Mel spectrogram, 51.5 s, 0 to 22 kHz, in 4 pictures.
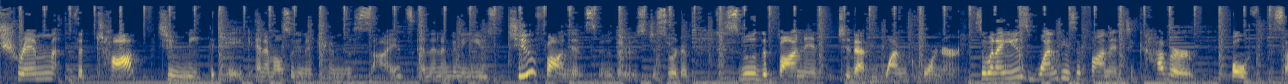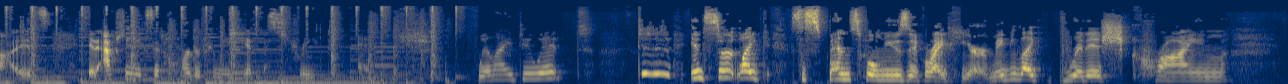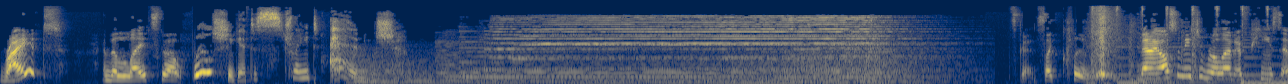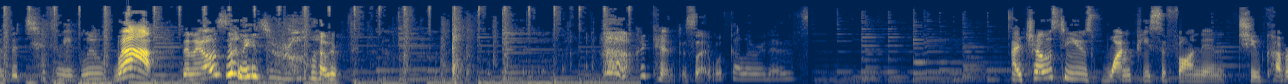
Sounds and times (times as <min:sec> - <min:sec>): Speech: 0:00.0 - 0:16.6, 0:17.6 - 0:25.2, 0:25.8 - 0:29.8, 0:35.9 - 0:42.0, 0:44.7 - 0:46.7, 0:48.8 - 0:51.5
Music: 0:00.0 - 0:17.8, 0:29.1 - 0:35.8, 0:36.5 - 0:51.5.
